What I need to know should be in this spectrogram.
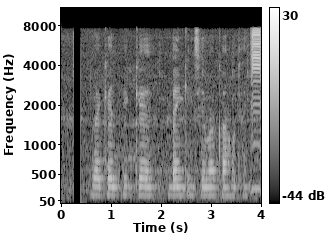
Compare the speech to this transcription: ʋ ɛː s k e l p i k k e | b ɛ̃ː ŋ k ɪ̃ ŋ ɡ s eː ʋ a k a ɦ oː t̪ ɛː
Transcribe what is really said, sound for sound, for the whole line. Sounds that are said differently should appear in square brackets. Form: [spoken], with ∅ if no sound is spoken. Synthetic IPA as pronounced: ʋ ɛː [∅] k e l p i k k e | b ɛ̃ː ŋ k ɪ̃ ŋ ɡ s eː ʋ a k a ɦ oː t̪ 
